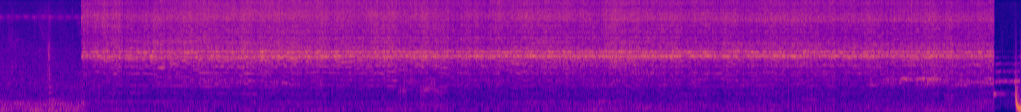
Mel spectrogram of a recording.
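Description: Tanke bicycle rear hub's freehub ratcheting as the cassette is spun by hand: the pawls clicking so fast they make one loud, steady buzz. It starts about a second in and stops just before the end. The hub has just been modified.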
